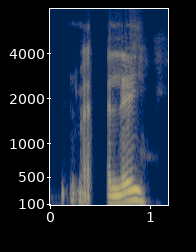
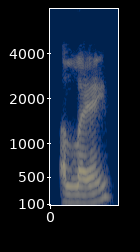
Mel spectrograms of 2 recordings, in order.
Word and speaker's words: allay: Allay. Yeah, but take care of the letter L. It's strong sound. So allay, allay, Allay. allay, yes.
